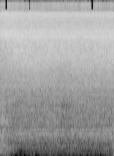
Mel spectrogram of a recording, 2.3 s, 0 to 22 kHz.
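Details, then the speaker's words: 1963 Impala air-ride system with two compressors, each feeding its own water trap: a strong, even two-second hiss of venting air cuts off cleanly as the tank is purged of moisture; routine normal purge. "and that purges all the moisture and all the air, all the moisture and water out of the system."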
